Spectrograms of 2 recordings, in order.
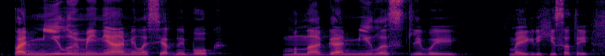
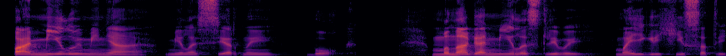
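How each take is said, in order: No difference in how they are said.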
